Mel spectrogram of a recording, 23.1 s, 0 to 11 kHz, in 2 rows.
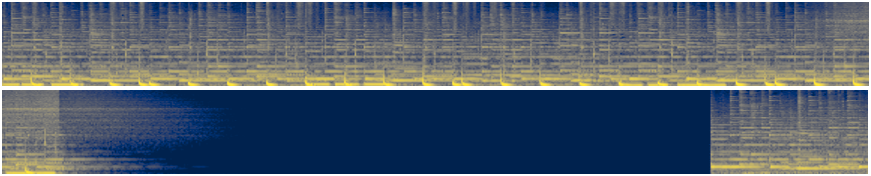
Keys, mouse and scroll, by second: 1.1 alt+right click, 2.1 alt+right click, 2.6 alt+right click, 3.8 alt+right click, 4.0 ctrl+click, 4.6 q, 6.2 right click, 7.5 ctrl+click, 10.8 ctrl+click, 10.9 ctrl+click, 11.4 r, 16.4 alt+click, 16.7 ctrl+z, 19.0 alt+click, 23.0 click.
